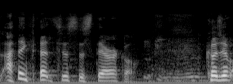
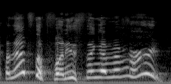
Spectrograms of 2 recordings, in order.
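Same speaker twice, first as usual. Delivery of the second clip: amused; 9 semitones higher than usual. Retold or imitated. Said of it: "I'm like".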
